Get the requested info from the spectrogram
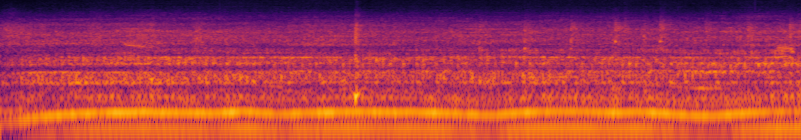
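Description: JCB backhoe loader's diesel engine running steadily as the machine pushes a load of soil with its front loader bucket; the engine picks up right at the start and then holds an even low drone.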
